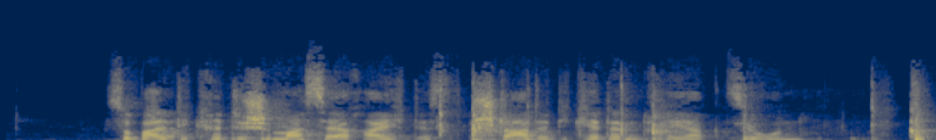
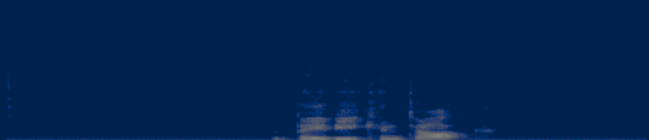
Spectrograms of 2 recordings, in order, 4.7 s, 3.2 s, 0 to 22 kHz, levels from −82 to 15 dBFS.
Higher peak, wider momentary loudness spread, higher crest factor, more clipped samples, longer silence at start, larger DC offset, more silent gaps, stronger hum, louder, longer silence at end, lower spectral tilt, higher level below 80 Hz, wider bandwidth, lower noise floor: first, -2 dBFS vs -26 dBFS; first, 15 LU vs 4 LU; about the same, 18 dB vs 22 dB; neither; second, 0.55 s vs 1.35 s; neither; neither; neither; first, -18 LUFS vs -44 LUFS; second, 0 s vs 0.9 s; second, -2.5 dB/octave vs -5 dB/octave; first, -52 dBFS vs -70 dBFS; about the same, 14 kHz vs 13.5 kHz; second, -67 dBFS vs -71 dBFS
